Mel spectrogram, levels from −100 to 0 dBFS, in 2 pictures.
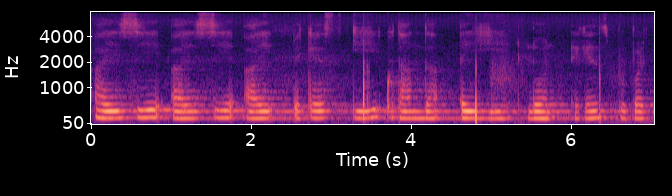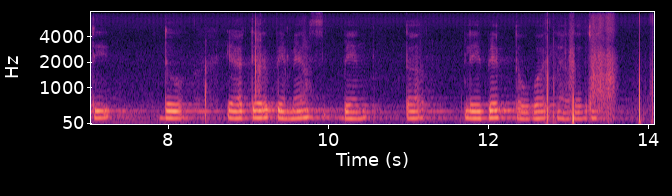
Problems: constant background noise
